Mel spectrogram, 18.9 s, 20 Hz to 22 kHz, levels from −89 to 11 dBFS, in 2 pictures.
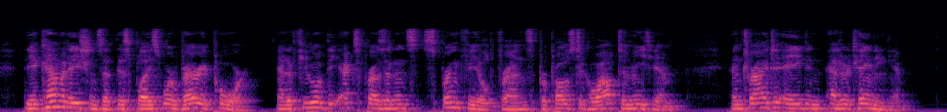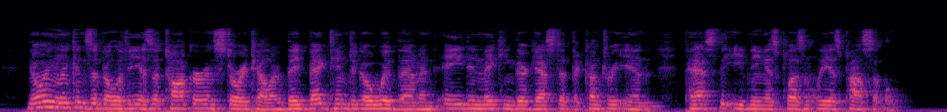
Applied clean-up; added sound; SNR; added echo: none; none; none; reverberation time 0.3 s.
